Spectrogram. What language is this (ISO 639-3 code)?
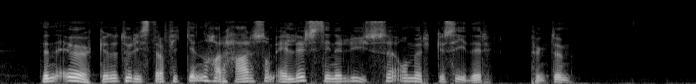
nor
